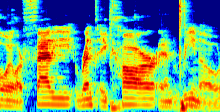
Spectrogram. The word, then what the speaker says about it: RINO: or fatty rent-a-car and RINO rhymes with casino so it's tightened eyes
